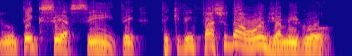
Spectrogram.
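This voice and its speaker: In a very clean recording with a silent background, a man sounds animated, speaking fairly slowly with lively intonation. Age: 60s. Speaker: podcast host. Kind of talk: casual chat.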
